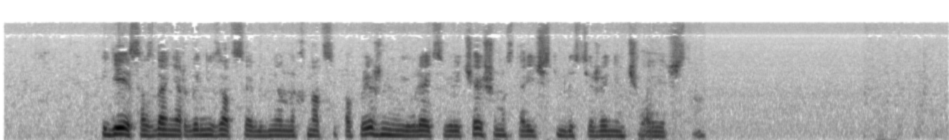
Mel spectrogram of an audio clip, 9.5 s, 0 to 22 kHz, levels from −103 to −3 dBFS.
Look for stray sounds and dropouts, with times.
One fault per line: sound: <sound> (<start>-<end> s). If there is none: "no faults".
no faults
